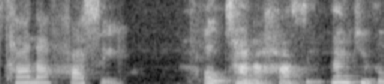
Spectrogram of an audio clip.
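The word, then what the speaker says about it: Ta-Nehisi: name aana hessie Co how how you say it that man name is tanassi oh tanassi thank you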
